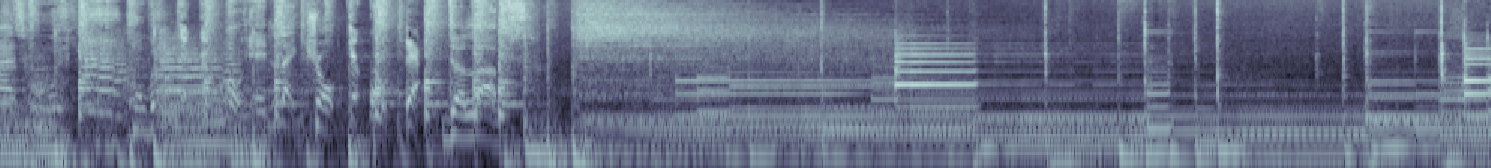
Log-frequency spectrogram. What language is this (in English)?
Hungarian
